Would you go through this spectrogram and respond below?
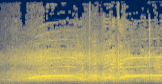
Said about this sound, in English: Oh, my God! No, boo. Yes, boo. You're correct in booing.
